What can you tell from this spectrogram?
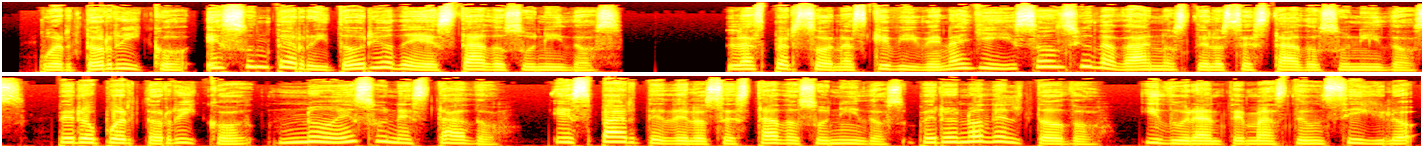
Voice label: AUDIOTOUR, Latin Spanish Neutral Female, Tour Guide, Museum Audiotours; SMITHSONIAN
